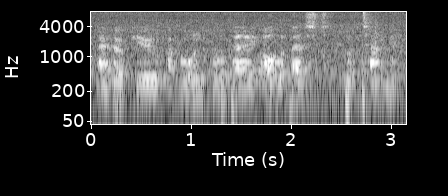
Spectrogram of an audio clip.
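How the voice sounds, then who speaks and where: A man's voice: on the low side, fairly even intonation, brisk. A man giving an informal, hesitant, self-deprecating best man's speech and reading out greeting cards. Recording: echoey room, distant mic, noisy background.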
